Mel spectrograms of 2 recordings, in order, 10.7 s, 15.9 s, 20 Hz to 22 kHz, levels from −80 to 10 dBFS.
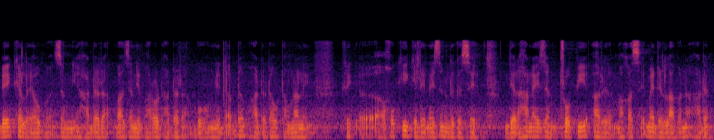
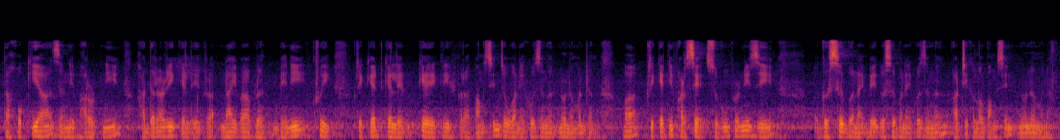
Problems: low volume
